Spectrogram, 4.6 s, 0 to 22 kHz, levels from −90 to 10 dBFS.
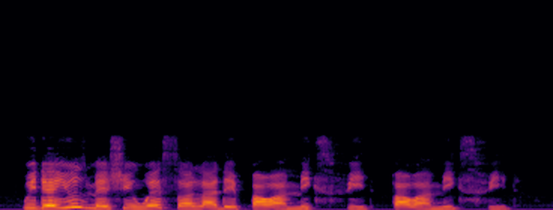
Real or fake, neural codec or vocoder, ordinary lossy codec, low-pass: real; none; none; none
